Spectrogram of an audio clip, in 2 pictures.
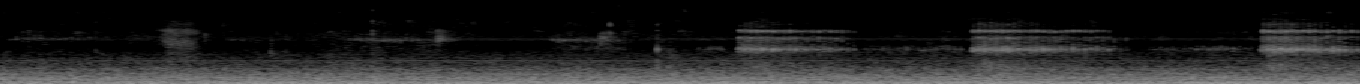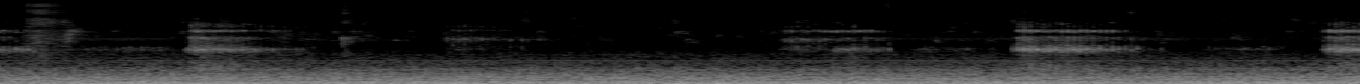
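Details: A sleeping domestic cat snoring loudly: a steady low rumbling drone runs throughout, with brighter raspy breath bursts recurring every one to two seconds, some closely paired, against a constant indoor hum.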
